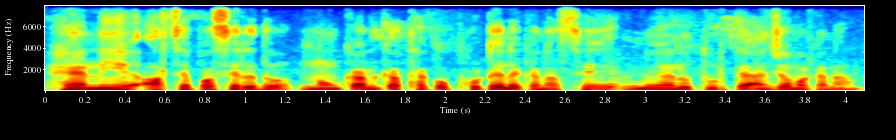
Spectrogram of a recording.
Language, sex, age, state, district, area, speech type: Santali, male, 30-45, West Bengal, Bankura, rural, spontaneous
